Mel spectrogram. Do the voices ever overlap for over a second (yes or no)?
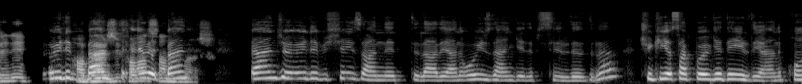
yes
